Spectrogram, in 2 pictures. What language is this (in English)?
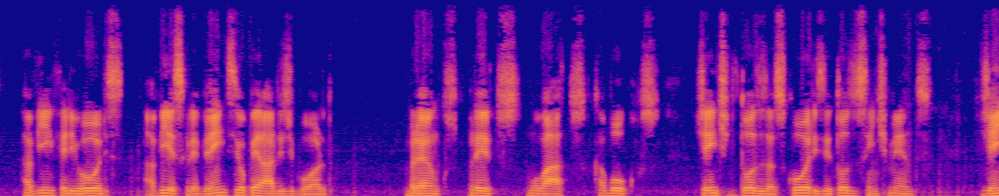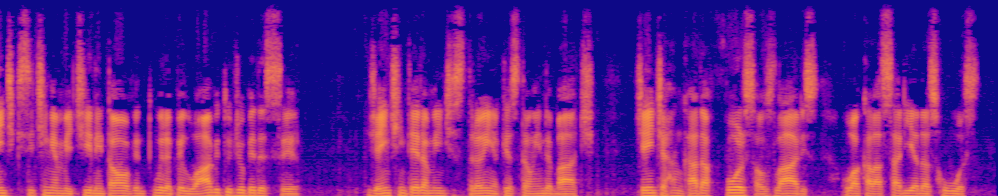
Portuguese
